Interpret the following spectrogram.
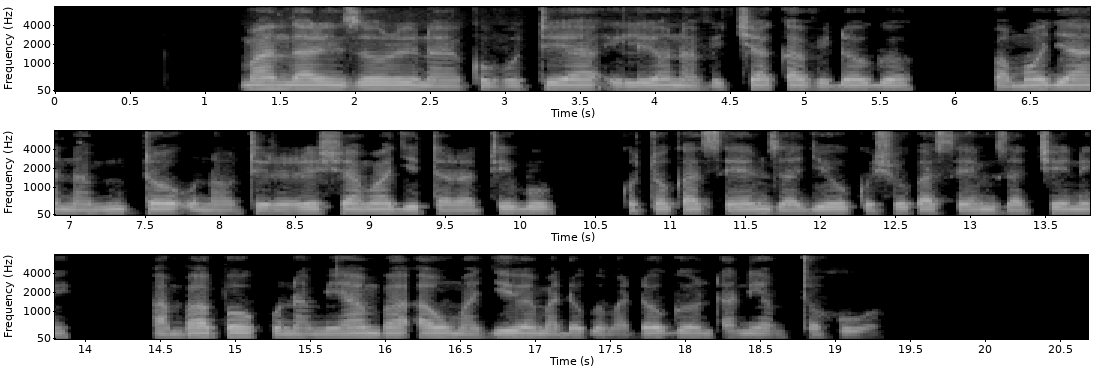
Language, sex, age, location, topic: Swahili, male, 25-35, Dar es Salaam, agriculture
